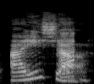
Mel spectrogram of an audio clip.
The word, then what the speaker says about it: Aisha: Debbie said like Asia. Well, she said I said it right the first time. But I don't remember what you said the first time. Aisha. Asia. Oh, Aisha. Aisha. Yes. Awesome.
